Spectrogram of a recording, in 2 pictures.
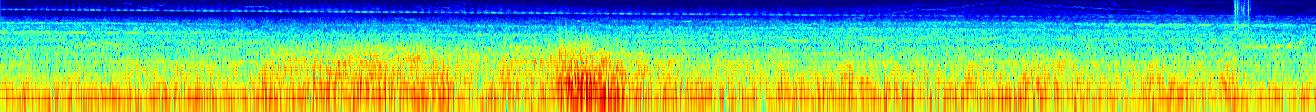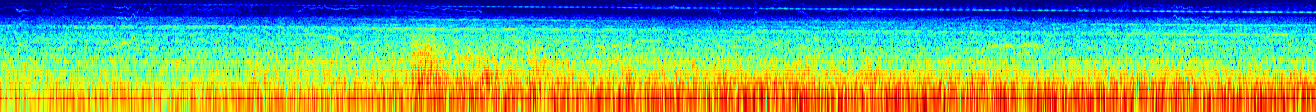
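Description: A spaceship's engines rumble with a deep, steady hum that grows louder.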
